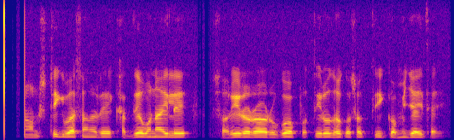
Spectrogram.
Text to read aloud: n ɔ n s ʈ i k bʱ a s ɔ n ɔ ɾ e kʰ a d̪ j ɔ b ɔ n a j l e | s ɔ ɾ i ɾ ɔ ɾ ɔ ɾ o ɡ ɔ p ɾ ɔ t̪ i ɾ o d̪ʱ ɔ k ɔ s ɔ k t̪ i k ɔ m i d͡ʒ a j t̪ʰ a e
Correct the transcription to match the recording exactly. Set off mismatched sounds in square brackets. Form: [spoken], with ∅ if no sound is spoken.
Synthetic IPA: n ɔ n s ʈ i k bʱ a s ɔ n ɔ ɾ e kʰ a d̪ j ɔ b ɔ n a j l e | s ɔ ɾ i ɾ ɔ ɾ ɔ ɾ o ɡ ɔ p ɾ ɔ t̪ i ɾ o d̪ʱ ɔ k ɔ s ɔ k t̪ i k ɔ m i d͡ʒ a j t̪ʰ a e

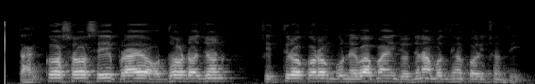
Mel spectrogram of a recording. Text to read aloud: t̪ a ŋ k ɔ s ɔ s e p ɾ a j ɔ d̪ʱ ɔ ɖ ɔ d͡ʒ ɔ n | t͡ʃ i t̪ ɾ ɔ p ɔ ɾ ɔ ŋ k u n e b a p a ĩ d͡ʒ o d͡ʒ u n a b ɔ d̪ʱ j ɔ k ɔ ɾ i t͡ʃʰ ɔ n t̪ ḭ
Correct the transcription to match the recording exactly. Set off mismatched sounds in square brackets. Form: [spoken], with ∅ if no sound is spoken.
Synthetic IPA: t̪ a ŋ k ɔ s ɔ s e p ɾ a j ɔ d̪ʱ ɔ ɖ ɔ d͡ʒ ɔ n | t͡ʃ i t̪ ɾ ɔ [k] ɔ ɾ ɔ ŋ k u n e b a p a ĩ d͡ʒ o d͡ʒ [ɔ] n a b ɔ d̪ʱ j ɔ k ɔ ɾ i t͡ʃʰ ɔ n t̪ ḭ

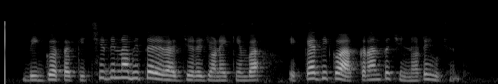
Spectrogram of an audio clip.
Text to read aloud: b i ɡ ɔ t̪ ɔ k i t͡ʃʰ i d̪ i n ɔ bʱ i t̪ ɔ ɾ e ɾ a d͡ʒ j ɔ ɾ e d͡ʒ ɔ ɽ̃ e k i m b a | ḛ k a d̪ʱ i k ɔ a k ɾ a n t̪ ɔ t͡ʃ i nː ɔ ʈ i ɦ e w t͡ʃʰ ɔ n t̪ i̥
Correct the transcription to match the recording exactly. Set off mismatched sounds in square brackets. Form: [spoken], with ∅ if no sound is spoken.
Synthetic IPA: b i ɡ ɔ t̪ ɔ k i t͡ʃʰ i d̪ i n ɔ bʱ i t̪ ɔ ɾ e ɾ a d͡ʒ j ɔ ɾ e d͡ʒ ɔ ɽ̃ e k i m b a | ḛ k a d̪ʱ i k ɔ a k ɾ a n t̪ ɔ t͡ʃ i nː ɔ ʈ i ɦ e w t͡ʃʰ ɔ n t̪ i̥

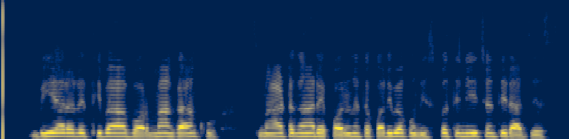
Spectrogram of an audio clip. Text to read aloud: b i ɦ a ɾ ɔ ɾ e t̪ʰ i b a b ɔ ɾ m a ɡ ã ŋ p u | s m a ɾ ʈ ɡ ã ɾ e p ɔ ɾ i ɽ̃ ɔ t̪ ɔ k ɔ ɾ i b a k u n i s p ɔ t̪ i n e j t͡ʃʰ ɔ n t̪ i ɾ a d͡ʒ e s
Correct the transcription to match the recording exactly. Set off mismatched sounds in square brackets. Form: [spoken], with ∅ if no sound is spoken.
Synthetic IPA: b i ɦ a ɾ ɔ ɾ e t̪ʰ i b a b ɔ ɾ m a ɡ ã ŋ [k] u | s m a ɾ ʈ ɡ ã ɾ e p ɔ ɾ i ɽ̃ ɔ t̪ ɔ k ɔ ɾ i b a k u n i s p ɔ t̪ i n e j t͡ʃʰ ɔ n t̪ i ɾ a d͡ʒ e s

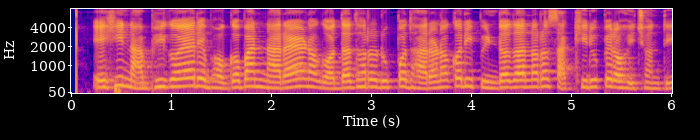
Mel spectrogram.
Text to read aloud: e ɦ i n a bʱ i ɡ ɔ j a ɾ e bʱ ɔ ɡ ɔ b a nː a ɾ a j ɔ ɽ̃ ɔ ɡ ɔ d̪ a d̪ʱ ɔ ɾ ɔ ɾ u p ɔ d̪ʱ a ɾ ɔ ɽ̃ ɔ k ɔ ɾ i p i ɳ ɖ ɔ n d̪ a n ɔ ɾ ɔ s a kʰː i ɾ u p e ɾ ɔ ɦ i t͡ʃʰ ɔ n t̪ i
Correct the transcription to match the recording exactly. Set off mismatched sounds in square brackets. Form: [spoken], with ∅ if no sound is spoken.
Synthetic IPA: e ɦ i n a bʱ i ɡ ɔ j a ɾ e bʱ ɔ ɡ ɔ b a nː a ɾ a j ɔ ɽ̃ ɔ ɡ ɔ d̪ a d̪ʱ ɔ ɾ ɔ ɾ u p ɔ d̪ʱ a ɾ ɔ ɽ̃ ɔ k ɔ ɾ i p i ɳ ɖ ɔ [∅] d̪ a n ɔ ɾ ɔ s a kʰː i ɾ u p e ɾ ɔ ɦ i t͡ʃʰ ɔ n t̪ i

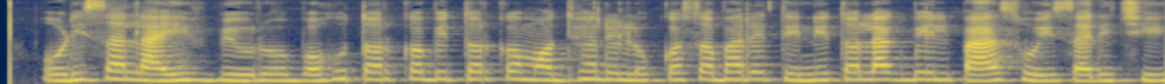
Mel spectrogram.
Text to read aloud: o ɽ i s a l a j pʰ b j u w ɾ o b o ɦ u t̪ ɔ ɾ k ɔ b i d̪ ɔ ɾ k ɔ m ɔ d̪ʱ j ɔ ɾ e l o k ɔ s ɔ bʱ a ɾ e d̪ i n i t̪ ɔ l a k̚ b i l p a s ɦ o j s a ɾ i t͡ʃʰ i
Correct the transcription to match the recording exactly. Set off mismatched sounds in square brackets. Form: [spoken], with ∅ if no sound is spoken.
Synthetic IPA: o ɽ i s a l a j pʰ b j u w ɾ o b [ɔ] ɦ u t̪ ɔ ɾ k ɔ b i [t̪] ɔ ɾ k ɔ m ɔ d̪ʱ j ɔ ɾ e l o k ɔ s ɔ bʱ a ɾ e [t̪] i n i t̪ ɔ l a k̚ b i l p a s ɦ o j s a ɾ i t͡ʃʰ i

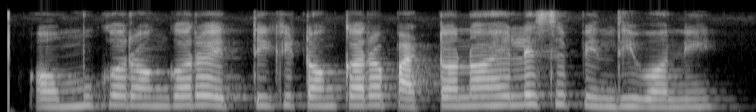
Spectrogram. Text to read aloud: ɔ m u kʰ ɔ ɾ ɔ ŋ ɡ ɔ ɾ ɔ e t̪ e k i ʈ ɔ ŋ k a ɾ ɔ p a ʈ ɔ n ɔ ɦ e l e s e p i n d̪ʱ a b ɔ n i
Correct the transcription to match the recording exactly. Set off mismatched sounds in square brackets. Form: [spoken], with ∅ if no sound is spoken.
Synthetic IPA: ɔ m u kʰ ɔ ɾ ɔ ŋ ɡ ɔ ɾ ɔ e t̪ [i] k i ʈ ɔ ŋ k a ɾ ɔ p a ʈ ɔ n ɔ ɦ e l e s e p i n d̪ʱ [i] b ɔ n i

